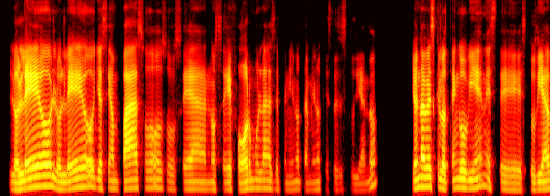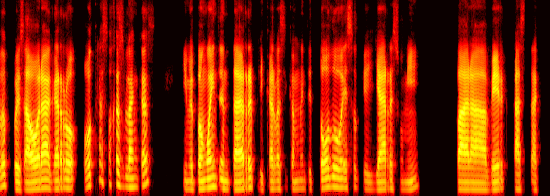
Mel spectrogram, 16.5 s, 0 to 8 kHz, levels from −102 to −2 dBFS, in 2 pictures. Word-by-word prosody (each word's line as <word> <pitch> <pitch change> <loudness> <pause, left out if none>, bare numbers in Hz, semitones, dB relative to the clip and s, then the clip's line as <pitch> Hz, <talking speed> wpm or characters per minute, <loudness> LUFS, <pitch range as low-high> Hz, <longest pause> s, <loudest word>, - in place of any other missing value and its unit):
lo 105 -1 +1
leo, 150 +7 +8
lo 125 -8 -2
leo, 130 +6 +2
ya 130 -1 -2
sean 120 -2 -7
pasos 130 +2 0
o 115 -2 -16
sean, 110 0 -5
no 110 - -8
sé, 110 +1 -5
fórmulas, 125 +3 -3
dependiendo 110 +1 -18
también 105 0 -18
lo 110 - -17
que - - -38
estés 100 - -26
estudiando. 100 -1 -16 0.5
Y - - 0
una 150 +2 +5
vez 150 0 +2
que 135 - -8
lo 120 -2 +1
tengo 130 +1 -2
bien, 125 +2 -2
este, 105 -2 -8
estudiado, 115 +4 -2
pues, 115 -1 -3
ahora 115 +4 +5
agarro 125 +1 0
otras 230 +7 -7
hojas 190 -5 -4
blancas 145 -1 -3 0.4
y 115 - -12
me 115 - -5
pongo 120 +3 +2
a - - +6
intentar 115 -5 +1
replicar 120 +2 -2
básicamente 120 0 -11
todo 140 +2 -1
eso 150 -2 -11
que 110 -4 -15
ya 115 0 +3
resumí 115 +9 -11 0.6
para 110 -2 +4
ver 115 +3 +1
hasta - - -5
120 Hz, 175 wpm, -24 LUFS, 110-130 Hz, 0.6 s, leo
